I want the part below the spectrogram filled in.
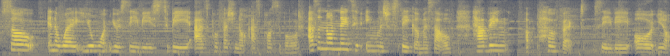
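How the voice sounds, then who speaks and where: A young woman speaks to camera in a small room at home, earnest and explanatory. Her voice sits a touch low for a woman, and soft music plays faintly beneath. Her English carries small grammar slips. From Thailand. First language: Thai. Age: young adult. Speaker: channel host. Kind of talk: scripted advice vlog to camera. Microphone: camera framing, head and shoulders.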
